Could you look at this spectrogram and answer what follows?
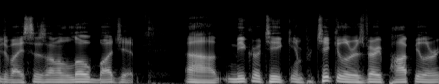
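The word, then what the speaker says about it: MikroTik: Or we used to call it Microtic because we didn't know any better. But I was Microtik. but it is actually Microtik Yeah.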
